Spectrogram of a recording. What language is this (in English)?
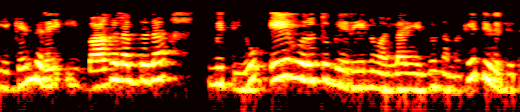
Kannada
